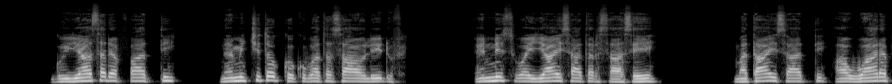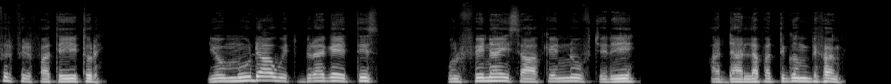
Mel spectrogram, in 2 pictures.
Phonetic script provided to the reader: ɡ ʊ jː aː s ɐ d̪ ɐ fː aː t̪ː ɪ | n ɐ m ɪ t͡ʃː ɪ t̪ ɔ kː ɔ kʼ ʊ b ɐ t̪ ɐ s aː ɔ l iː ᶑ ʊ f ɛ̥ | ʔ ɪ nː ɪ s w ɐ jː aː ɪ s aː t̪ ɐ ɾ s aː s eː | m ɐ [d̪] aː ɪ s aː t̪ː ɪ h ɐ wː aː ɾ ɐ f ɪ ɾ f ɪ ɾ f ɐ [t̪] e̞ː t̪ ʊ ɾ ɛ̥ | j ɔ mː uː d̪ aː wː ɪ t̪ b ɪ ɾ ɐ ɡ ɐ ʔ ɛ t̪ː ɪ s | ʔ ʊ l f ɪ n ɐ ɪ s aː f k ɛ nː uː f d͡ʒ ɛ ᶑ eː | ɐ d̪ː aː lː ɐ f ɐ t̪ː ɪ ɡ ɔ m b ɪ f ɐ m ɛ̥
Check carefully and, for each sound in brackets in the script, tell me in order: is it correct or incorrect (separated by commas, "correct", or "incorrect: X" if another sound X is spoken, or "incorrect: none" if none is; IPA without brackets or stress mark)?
incorrect: t̪, correct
